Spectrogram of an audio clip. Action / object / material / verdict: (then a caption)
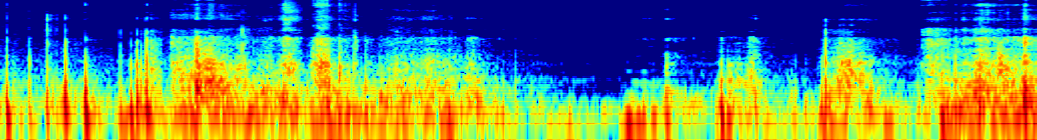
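tap / thin bamboo board / bamboo / none. A thin, solid bamboo board held in the hand is tapped with a knuckle and scratched with fingernails. Quick, dull, woody knocks with very short decay mix with rough scratching. Activity dips briefly near the middle before busier tapping resumes.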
